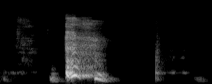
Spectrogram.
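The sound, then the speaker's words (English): A single sharp sneeze bursts out after a short breath in, followed by a couple of faint trailing sounds and no talking. “Bless you.”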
